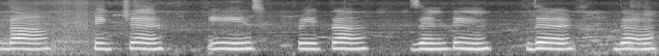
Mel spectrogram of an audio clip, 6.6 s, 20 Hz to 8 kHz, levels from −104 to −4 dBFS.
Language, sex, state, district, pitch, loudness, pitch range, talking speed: English, female, Andhra Pradesh, Sri Satya Sai, 300 Hz, -16 LUFS, 290-310 Hz, 65 wpm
